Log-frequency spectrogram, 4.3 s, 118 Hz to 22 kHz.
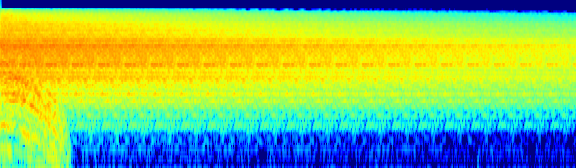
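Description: The end of a DJ mix on CDJ-3000 decks and a DJM-A9 mixer. The last sound drops in pitch over about half a second and leaves a steady hissing noise tail that fades out slowly.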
